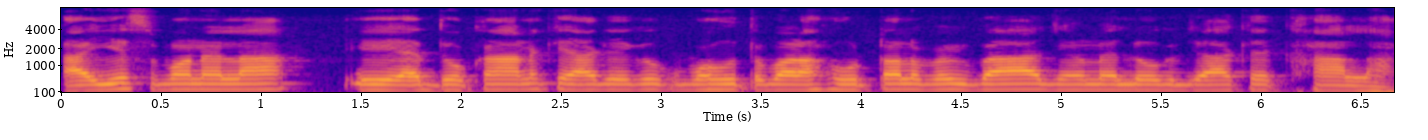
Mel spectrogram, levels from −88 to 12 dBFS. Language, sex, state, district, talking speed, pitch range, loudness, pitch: Bhojpuri, male, Bihar, Muzaffarpur, 155 wpm, 140-145 Hz, -16 LUFS, 140 Hz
